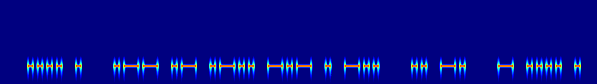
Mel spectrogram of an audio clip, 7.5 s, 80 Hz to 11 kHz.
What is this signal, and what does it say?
Morse code, heard as a keyed tone, about 20 wpm, 700 Hz. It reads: HE WALKED IN THE
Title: Sentences with 5-Word Phrases - 20wpm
